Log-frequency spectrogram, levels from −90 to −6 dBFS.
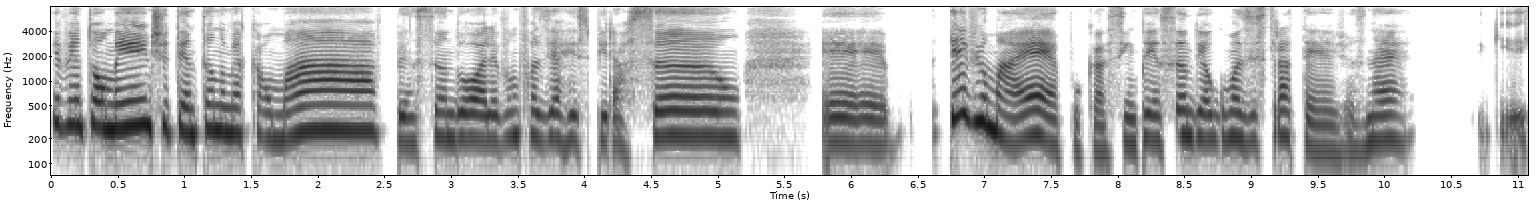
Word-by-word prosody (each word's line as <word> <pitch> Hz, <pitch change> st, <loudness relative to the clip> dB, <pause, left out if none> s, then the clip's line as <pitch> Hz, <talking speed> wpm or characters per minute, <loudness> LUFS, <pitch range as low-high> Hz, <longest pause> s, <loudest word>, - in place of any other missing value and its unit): Eventualmente 285 Hz, -1 st, +4 dB
tentando 250 Hz, +1 st, 0 dB
me 235 Hz, -, +1 dB
acalmar, 250 Hz, +4 st, +3 dB
pensando: 200 Hz, +3 st, -4 dB
"Olha, 195 Hz, -1 st, +1 dB
vamos 215 Hz, +4 st, -8 dB
fazer 205 Hz, -1 st, -5 dB
a -, -, -3 dB
respiração". 215 Hz, +3 st, -2 dB, 0.6 s
Eh, 175 Hz, -1 st, -3 dB, 0.4 s
teve 355 Hz, -3 st, +5 dB
uma 240 Hz, -, +4 dB
época, 180 Hz, -8 st, +1 dB
assim, 170 Hz, +6 st, -7 dB
pensando 205 Hz, +3 st, -3 dB
em -, -, -1 dB
algumas 195 Hz, 0 st, -4 dB
estratégias, 165 Hz, -7 st, -7 dB
né. 190 Hz, +1 st, -4 dB, 0.6 s
Que 350 Hz, +1 st, -11 dB
210 Hz, 115 wpm, -25 LUFS, 185-250 Hz, 0.6 s, teve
